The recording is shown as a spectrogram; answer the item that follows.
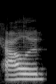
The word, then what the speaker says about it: Khaled: new artist was Khaled actually I think his name might actually be pronounced Khalid where DJ Khaled is pronounced Khaled so keep them separate anyway no he won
